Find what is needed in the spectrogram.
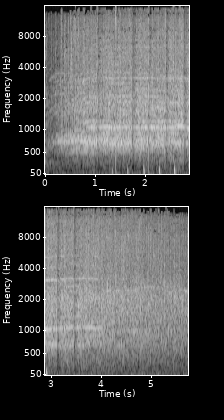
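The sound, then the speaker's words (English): An audience in Phoenix breaks into sustained applause for James Jones, a dense wash of clapping with a few sharper individual claps standing out, holding steady and loud before easing slightly toward the end. “Give a round of applause to Mr. James Jones.”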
